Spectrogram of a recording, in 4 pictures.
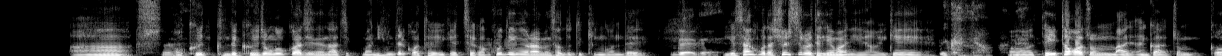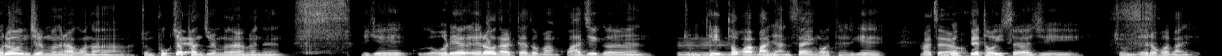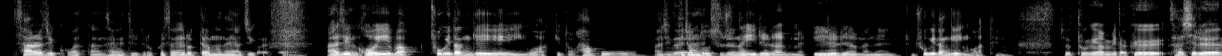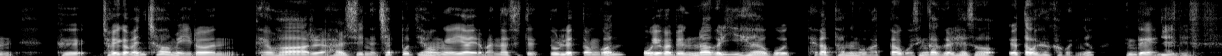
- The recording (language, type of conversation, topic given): Korean, unstructured, 미래에 어떤 모습으로 살고 싶나요?
- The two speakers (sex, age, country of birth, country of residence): male, 30-34, South Korea, Germany; male, 30-34, South Korea, South Korea
- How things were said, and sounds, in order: teeth sucking; other background noise; laughing while speaking: "그니깐요. 네"; tapping; teeth sucking; teeth sucking; teeth sucking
